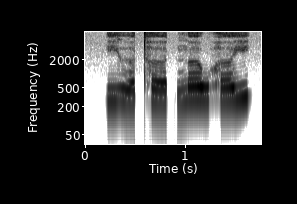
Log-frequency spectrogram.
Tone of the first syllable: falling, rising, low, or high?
low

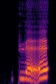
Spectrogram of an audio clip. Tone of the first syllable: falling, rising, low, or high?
low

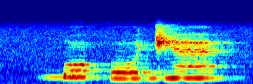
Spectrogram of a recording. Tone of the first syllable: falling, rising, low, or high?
high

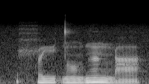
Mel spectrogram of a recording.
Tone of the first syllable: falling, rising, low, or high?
low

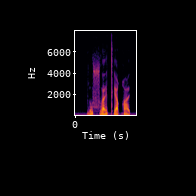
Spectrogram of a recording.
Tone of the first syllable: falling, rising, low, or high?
low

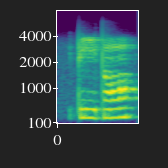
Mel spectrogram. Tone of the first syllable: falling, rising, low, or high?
low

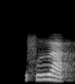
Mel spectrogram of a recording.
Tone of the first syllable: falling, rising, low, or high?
falling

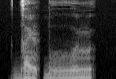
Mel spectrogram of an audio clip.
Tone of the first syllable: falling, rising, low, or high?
low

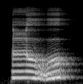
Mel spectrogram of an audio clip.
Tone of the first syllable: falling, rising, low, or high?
low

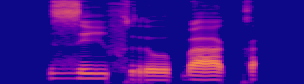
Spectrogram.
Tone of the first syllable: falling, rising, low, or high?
high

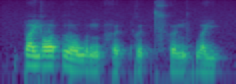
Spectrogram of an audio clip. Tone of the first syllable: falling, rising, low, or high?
high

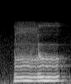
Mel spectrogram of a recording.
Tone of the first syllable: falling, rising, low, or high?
high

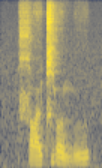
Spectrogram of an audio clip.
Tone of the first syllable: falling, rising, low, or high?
rising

